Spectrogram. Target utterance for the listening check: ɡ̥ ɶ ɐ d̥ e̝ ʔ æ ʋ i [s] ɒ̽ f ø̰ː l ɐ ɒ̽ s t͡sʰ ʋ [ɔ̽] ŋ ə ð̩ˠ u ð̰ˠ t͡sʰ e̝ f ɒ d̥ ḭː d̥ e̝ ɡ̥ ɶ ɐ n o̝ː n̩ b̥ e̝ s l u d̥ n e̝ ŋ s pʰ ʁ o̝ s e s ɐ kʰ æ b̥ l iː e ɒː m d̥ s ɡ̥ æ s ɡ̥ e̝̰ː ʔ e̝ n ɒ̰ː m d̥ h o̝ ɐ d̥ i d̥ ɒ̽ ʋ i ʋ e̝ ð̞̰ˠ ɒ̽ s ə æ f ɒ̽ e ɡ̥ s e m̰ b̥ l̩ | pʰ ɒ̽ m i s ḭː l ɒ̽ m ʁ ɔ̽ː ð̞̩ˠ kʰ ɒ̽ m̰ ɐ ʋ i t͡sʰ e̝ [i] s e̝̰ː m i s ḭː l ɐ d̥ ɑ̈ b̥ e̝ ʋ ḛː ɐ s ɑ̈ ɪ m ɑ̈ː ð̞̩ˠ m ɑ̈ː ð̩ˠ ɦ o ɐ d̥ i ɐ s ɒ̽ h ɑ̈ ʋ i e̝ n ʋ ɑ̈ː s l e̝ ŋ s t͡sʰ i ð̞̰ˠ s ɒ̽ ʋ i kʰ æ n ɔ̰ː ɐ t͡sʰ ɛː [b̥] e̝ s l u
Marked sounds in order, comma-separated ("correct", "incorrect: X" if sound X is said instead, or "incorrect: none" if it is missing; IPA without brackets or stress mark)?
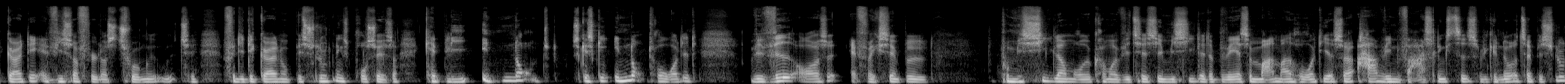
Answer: correct, correct, incorrect: æ, correct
